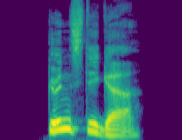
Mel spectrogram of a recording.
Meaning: inflection of günstig: 1. strong/mixed nominative masculine singular 2. strong genitive/dative feminine singular 3. strong genitive plural
- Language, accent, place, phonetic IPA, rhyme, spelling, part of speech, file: German, Germany, Berlin, [ˈɡʏnstɪɡɐ], -ʏnstɪɡɐ, günstiger, adjective, De-günstiger.ogg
